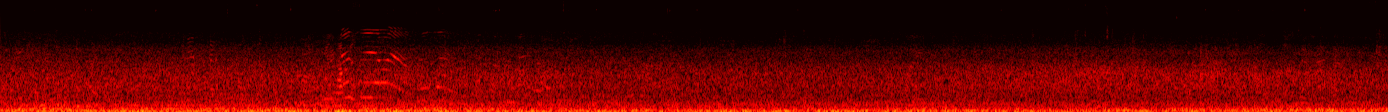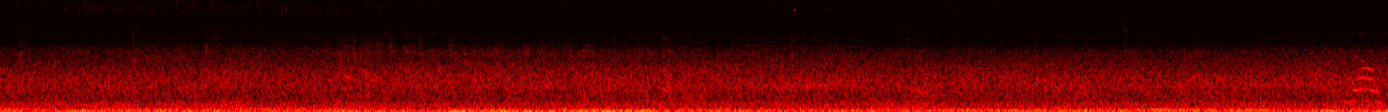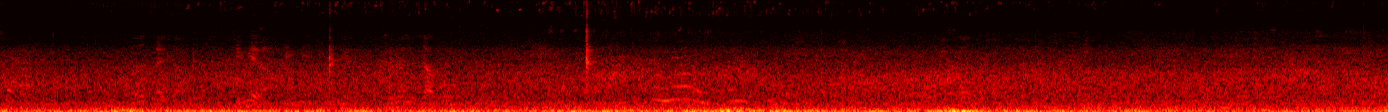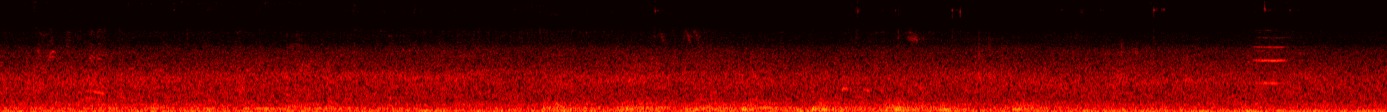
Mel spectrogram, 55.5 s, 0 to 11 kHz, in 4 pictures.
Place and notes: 中山區新庄里, Taipei City - Riverside Park
Walking along the river, Pedestrian, Traffic Sound, A lot of people riding bicycles through
Binaural recordings, ( Proposal to turn up the volume )
Zoom H4n+ Soundman OKM II
Taipei City, 汐止五股高架段, 16 February 2014, 16:24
